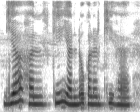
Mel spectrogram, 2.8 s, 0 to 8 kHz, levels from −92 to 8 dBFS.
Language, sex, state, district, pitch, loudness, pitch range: Hindi, female, Jharkhand, Deoghar, 215 Hz, -17 LUFS, 205-245 Hz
